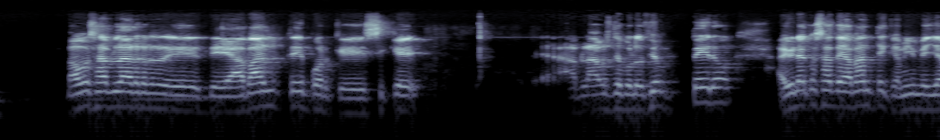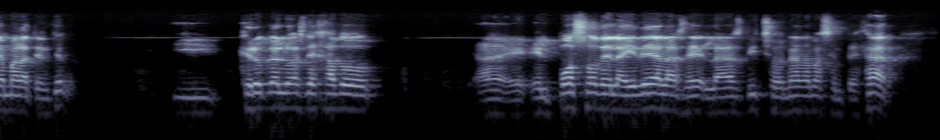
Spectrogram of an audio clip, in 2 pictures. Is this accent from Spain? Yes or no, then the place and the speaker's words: yes; Galicia, Spain; yo soy gallego, soy del norte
